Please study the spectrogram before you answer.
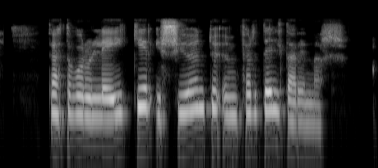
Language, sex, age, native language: Icelandic, female, 30-39, Icelandic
